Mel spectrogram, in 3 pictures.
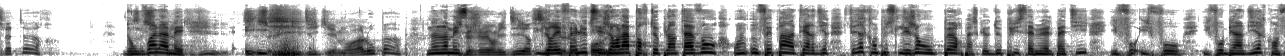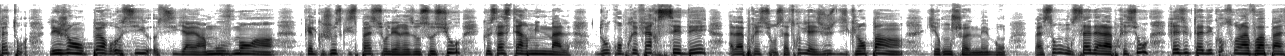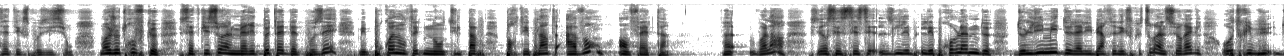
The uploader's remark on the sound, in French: Une table ronde suivi d'échanges avec le public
